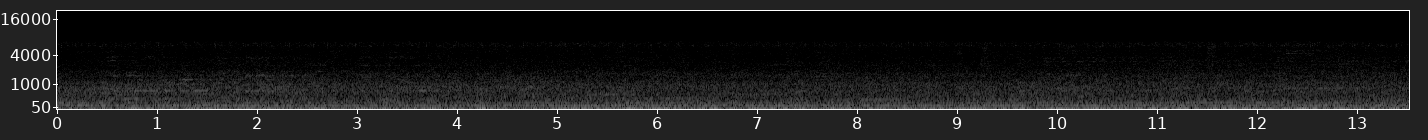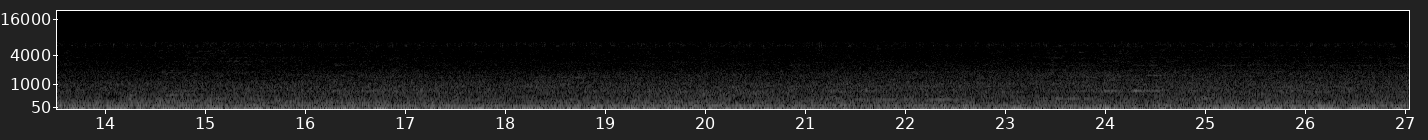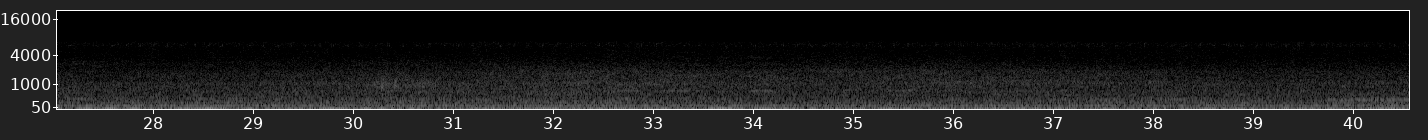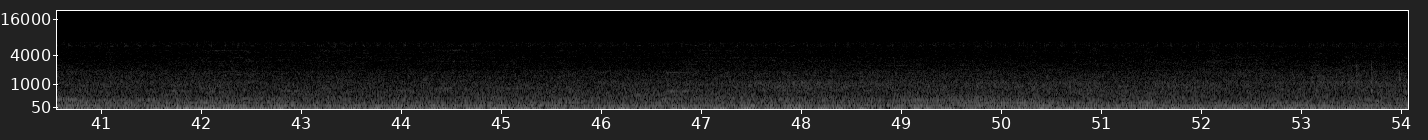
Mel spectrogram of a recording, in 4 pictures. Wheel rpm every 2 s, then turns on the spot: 0, 0, 0, 0, 0, 0, 0, 0, 0, 0, 0, 0, 0, 0, 0, 0, 0, 0, 0, 0, 0, 0, 0, 0, 0, 0, 0.
none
